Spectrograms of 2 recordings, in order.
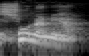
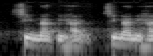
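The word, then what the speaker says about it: سننها: Nah, salah pulang bacanya dari sinaniha aja. Kalau sinaniha itu gigi-giginya artinya sunaniha. Nah, barisnya sunnahnya. Punya sinaniha tuh gigi-giginya, apa ya kisahnya gigi? Ya, kalau bahasa Arab kan beda baris beda arti ya kalau.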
